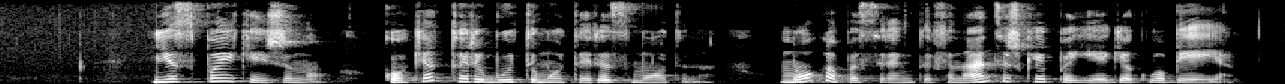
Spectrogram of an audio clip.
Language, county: Lithuanian, Marijampolė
